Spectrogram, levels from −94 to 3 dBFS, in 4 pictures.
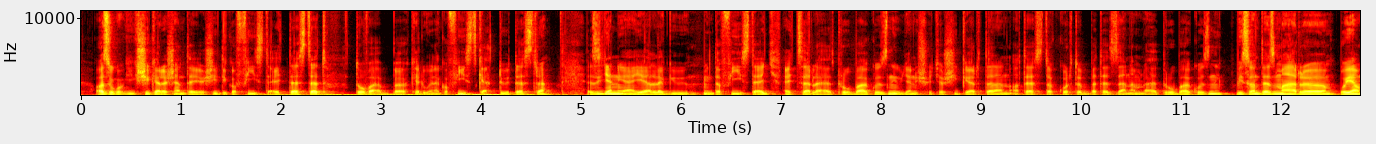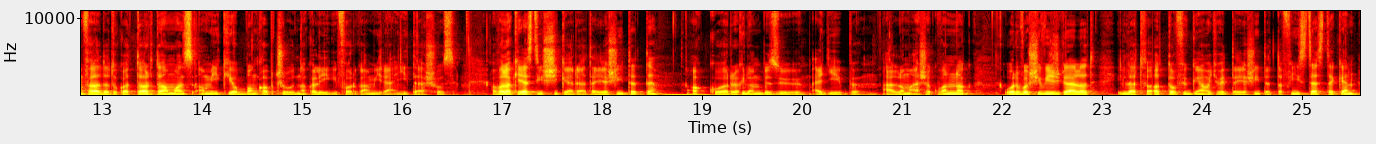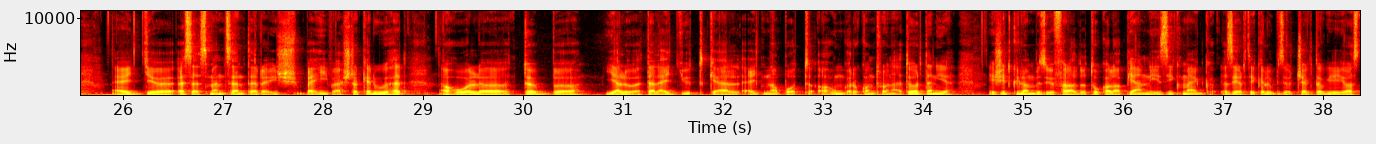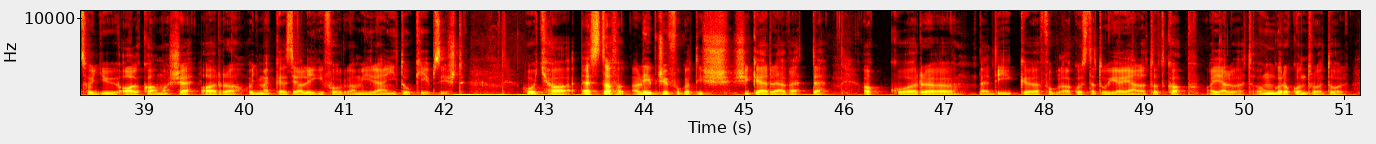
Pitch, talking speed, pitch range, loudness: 80 Hz, 140 wpm, 75-85 Hz, -23 LUFS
